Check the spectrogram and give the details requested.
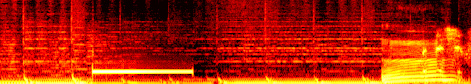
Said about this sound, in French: Pour la première fois de la matinée, le téléphone sonne. C'est peut-être chez vous que ça se passe.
